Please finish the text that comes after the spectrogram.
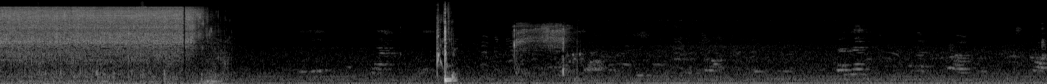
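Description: Water tap running in a VR cooking simulator game, a loud steady rush for about two seconds that cuts off abruptly, followed by quieter room noise and a few sharp clicks.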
